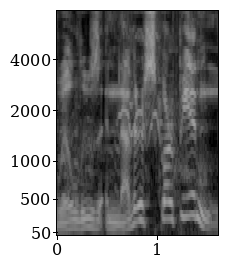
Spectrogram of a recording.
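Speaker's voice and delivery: pitch climbing upward on "Scorpion". Commentating a fight, turning the call into a question: rising question lilt. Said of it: "the lilt or whatever it is of my voice".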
